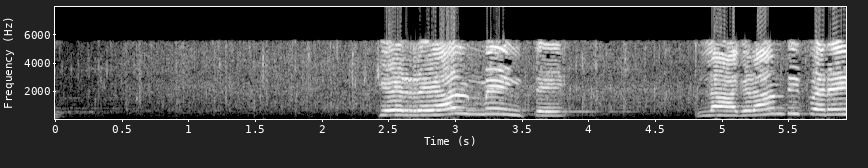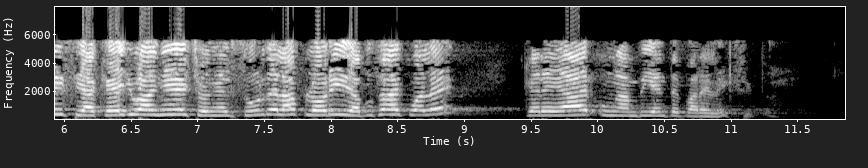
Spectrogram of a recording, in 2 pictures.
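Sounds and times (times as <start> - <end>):
audience applause: 0.0 - 5.5
speech: 2.4 - 4.0, 4.8 - 11.3.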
